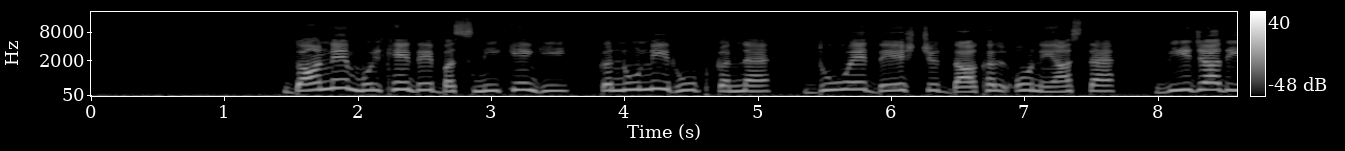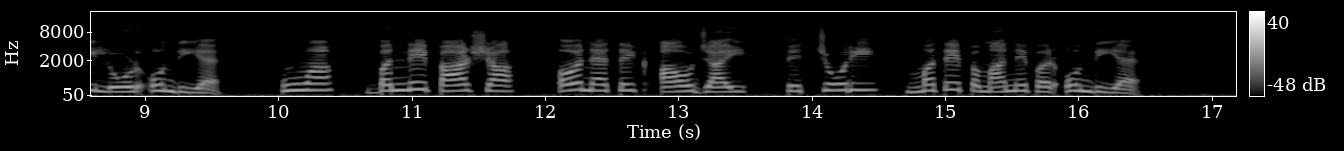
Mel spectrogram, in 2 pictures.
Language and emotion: Dogri, neutral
